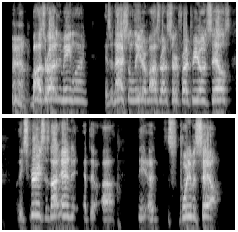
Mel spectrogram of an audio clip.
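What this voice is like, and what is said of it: Strained, hoarse, failing voice. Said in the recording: “I'm having a hard time here ... I'm really losing my voice.”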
